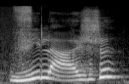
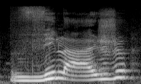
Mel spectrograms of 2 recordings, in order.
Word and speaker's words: village: Y, você pronuncia L, mas nesse caso dessas três palavrinhas, também será pronunciado com L só. Então, você tem ville, ville, que é cidade, village, village, que é uma cidade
